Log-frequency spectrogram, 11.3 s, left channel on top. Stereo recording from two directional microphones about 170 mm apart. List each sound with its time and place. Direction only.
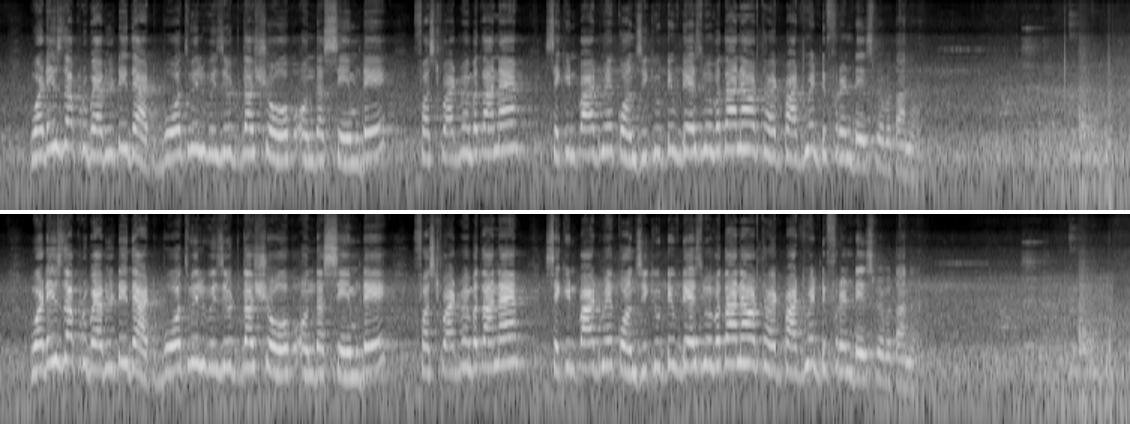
0.3 s a woman's voice: 10° left (ahead or behind)
8.5 s a woman's voice: 20° left (ahead or behind)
